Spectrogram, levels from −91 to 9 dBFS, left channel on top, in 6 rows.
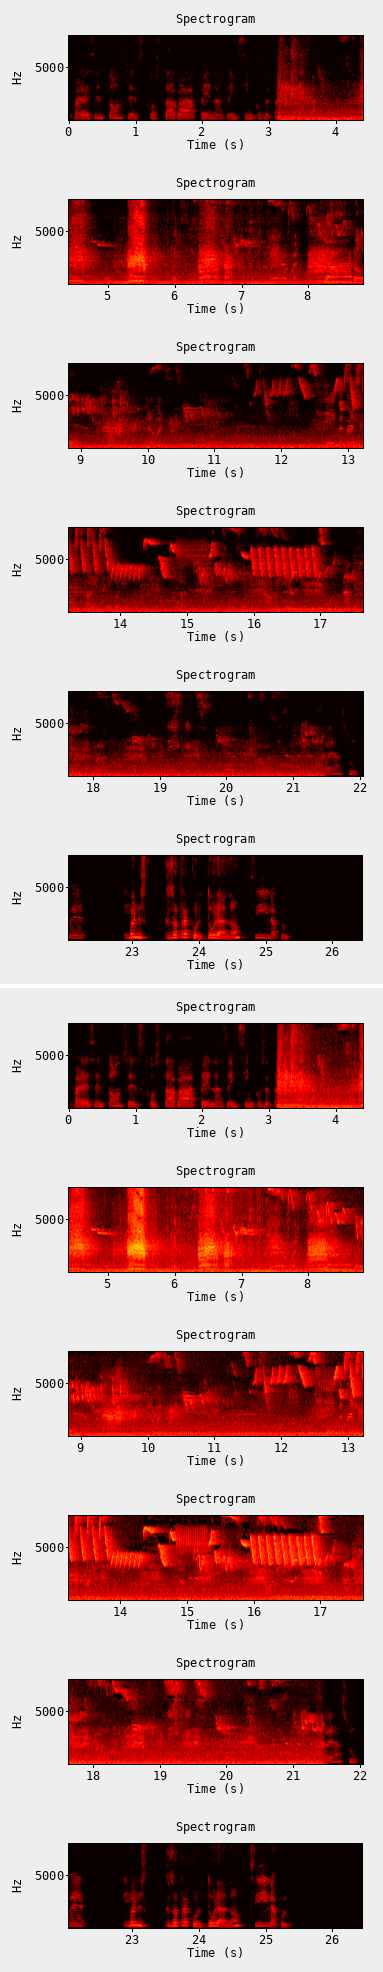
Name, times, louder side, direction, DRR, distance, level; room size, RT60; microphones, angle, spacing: voice 1, 0.0-5.1 5.8-6.7 7.0-8.5 9.2-10.3 10.7-11.6 12.6-16.9 17.3-22.3 22.9-23.2 24.8-25.4, right 3 dB, 30° right, 1.0 m, -60 dB
sound 1, 3.1-21.5, right 11 dB, 50° right, 0.3 m, -40 dB
voice 2, 8.2-9.1 22.9-23.2 23.5-24.7, left 2 dB, 20° left, 0.6 m, -48 dB
3.4 x 3.3 x 4.6 m
head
